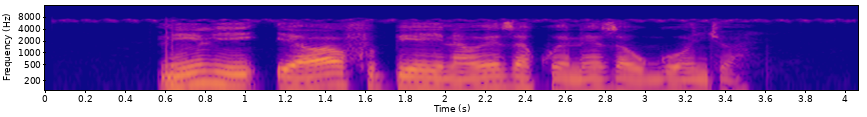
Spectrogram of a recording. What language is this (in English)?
Swahili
